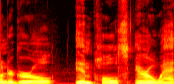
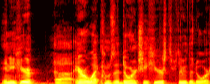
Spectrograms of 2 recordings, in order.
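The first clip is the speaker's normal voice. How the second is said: ordinary talk, nothing marked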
